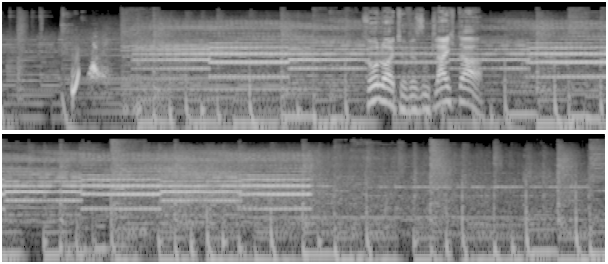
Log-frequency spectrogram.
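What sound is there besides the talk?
ambulance siren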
